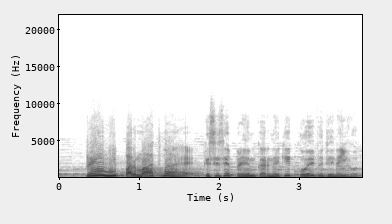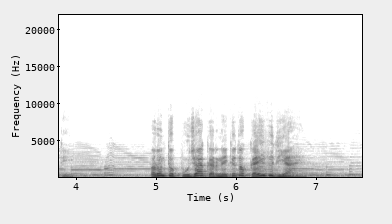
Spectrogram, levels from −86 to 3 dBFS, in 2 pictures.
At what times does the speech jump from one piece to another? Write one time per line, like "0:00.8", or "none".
0:01.8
